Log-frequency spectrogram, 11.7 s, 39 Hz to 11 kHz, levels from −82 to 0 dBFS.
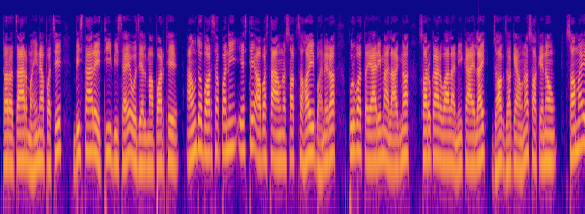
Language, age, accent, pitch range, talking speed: English, 20-39, Indian, 150-185 Hz, 175 wpm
